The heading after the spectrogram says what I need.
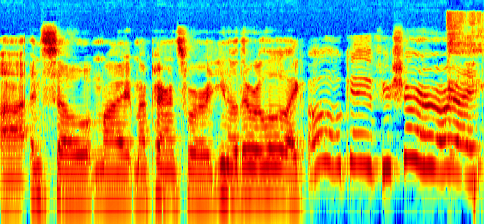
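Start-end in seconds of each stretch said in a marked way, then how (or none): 3.1-4.8 squeaky, very high-pitched voice. Retelling how the parents answered a wish to act: imitating parents. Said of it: "that's what my parents sound like, exactly like that".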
